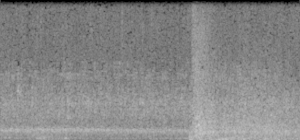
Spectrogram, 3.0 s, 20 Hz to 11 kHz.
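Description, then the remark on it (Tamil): Heavy rain pours steadily in a dense hiss, then a loud thunderclap bursts in near the end and rumbles on over the downpour. No voices. “போர்ச்சுகல்ல இருந்து ஆப்பிரிக்காவை சுத்தி வர்றதுக்குள்ள பயங்கர மழை, இடி, புயல், இதெல்லாம் பொருட்படுத்தாம இந்தியாவை அடையணும்னு ஒரே கொள்கையில இந்த 4 கப்பலும் வந்துட்டு இருக்கு.”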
